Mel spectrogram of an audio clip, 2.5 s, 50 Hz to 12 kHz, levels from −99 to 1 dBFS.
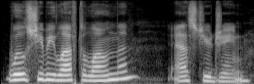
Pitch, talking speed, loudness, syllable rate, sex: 210 Hz, 190 wpm, -17 LUFS, 6.1 syllables/s, female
